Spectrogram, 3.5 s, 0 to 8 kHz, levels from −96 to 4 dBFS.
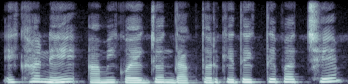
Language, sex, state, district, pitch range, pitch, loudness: Bengali, female, West Bengal, Cooch Behar, 205-250 Hz, 225 Hz, -14 LUFS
